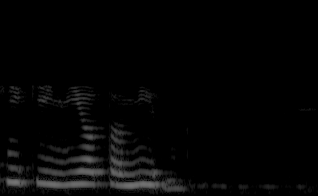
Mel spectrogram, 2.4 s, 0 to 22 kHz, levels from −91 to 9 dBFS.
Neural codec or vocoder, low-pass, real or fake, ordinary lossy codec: codec, 16 kHz in and 24 kHz out, 1 kbps, XY-Tokenizer; 3.6 kHz; fake; MP3, 32 kbps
